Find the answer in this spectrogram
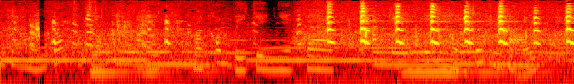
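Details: Flock-gathering calls of Eurasian coot, played to lure migrating birds into nets at night: soft scattered notes, then a brisk run of loud honking kowk calls about three per second over droning background tones.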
